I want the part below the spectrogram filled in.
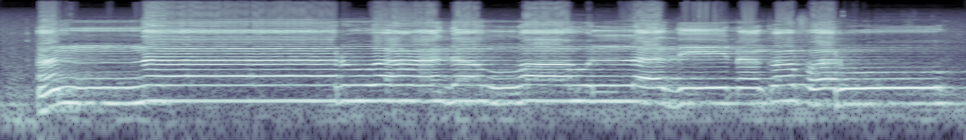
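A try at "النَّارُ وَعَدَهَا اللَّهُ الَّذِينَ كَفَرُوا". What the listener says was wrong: Nah, ini hanya 2 harokat, bukan annar kepanjangan. Annaru wa'adaha Allah. Wa'adaha Ini pendek semua ya. Wa'ada bukan wa'adaha, kepanjangan. Annaru wa'adaha Allah. Annaru wa'adaha Allah. wa'adaha. Oleh itu kebalik. Wa'ada bukan wa'ahada. Wa'adaha bukan wa'ahada.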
